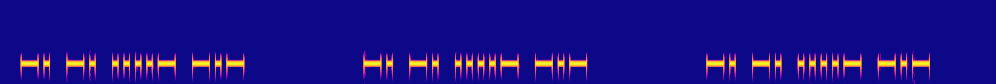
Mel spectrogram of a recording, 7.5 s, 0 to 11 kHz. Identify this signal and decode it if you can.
Morse code, heard as a keyed tone, about 28 wpm, 700 Hz. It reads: NN4K NN4K NN4K
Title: USA Call Signs - 4 Characters - Repeated 3x - 28wpm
